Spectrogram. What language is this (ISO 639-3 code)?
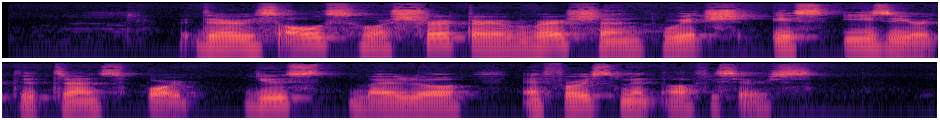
eng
